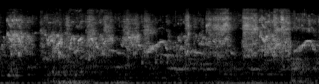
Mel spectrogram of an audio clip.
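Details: A breeding colony of budgerigars keeps up steady high-pitched chatter, with scratchy squawks and short rising whistles overlapping throughout, dipping briefly twice.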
